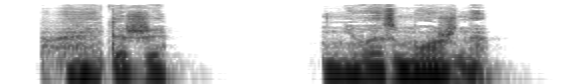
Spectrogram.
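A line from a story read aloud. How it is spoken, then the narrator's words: Snorting, stammering. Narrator (Russian): Отфыркиваясь и заикаясь, он произнес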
